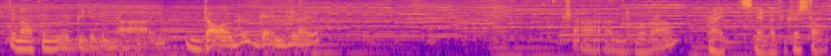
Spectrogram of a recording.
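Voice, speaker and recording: A man's voice: low voice, very animated, unhurried, gravelly, pauses often. A man giving casual let's play commentary, thinking aloud and reading game text out, often with a chuckle. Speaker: game streamer. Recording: game music behind voice. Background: video game music.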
